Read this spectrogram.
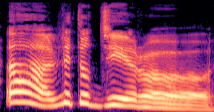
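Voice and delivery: high, slow exclaiming lord's voice; exclaiming old lord. A narrator's reading. Drunk old lord greets young Jiro, exclaiming high. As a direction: cry out the name like a tipsy old lord. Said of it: "he exclaimed".

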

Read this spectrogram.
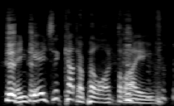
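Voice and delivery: put-on a light Connery Russian accent, slowing to the end; hammed-up Connery playing a Russian captain; imitating Connery's Russian accent. Friend quoting Connery's Russian accent, a light hammed-up imitation. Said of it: "his Russian accent".

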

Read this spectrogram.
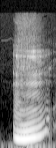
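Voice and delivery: short high-pitched "mm"; mimed mute hum. Retold or imitated. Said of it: "this fucking wacko blue dude just goes".

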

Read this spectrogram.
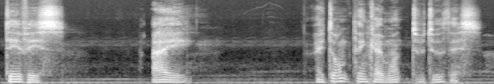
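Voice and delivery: weary and resigned. Acted. Two agents doubting their mission.

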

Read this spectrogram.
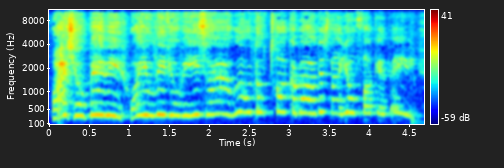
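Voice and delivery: very high-pitched squabbling voice; mock screaming ladies. Ladies screaming at each other over the baby, mock shrill quarrel. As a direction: imitate two women shrieking at each other. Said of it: "Ladies screaming at each other".

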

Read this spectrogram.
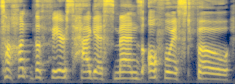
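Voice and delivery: slow, drawn-out Scottish recitation; strange Scots voice. Acted. Host reads haggis poem to co-host in strange Scots voice. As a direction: declaim it slowly in a put-on Scots dialect. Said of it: "Just, like, a strange voice".

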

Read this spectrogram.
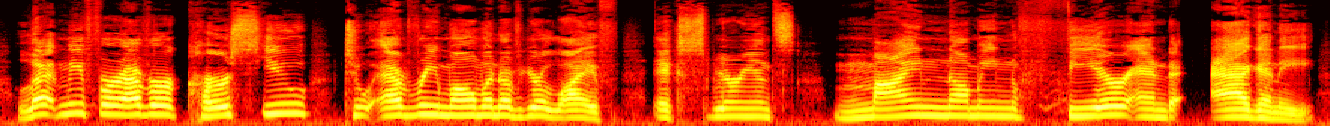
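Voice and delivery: usual speaking voice

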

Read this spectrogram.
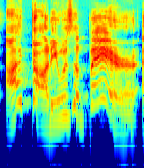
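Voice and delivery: high character voice. Acted. Voicing Fret's line.

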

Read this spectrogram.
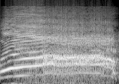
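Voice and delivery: sudden high yelp; startled shout. Real, not acted. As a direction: cry out in surprise. Sudden startled outburst mid-read.

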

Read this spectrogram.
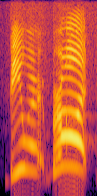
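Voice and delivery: high, loud mock insult; mock yell. Host pretends to yell at the woman who took her spot. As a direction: fling the insult at the other driver, half-joking. Imagined road rage at driver.

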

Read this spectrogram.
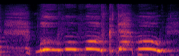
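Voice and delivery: high-pitched imitation of screamed orders; mock scream. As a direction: imitate an officer screaming at a cadet. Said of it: "He fucking screamed".

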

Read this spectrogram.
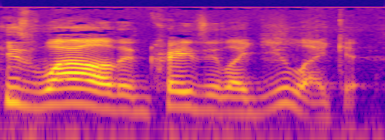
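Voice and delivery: ordinary talk

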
